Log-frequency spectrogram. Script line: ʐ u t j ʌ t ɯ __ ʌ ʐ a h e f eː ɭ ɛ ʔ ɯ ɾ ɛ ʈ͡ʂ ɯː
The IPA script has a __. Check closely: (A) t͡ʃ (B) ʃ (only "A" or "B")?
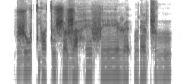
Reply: B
